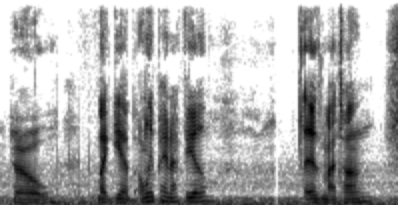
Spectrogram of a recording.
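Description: Loud background noise sits behind a man talking at a moderate pace. The sound is dry, with no echo. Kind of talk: casual vlog chat. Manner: drowsy, slurred post-anesthesia speech. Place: car. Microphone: phone near.

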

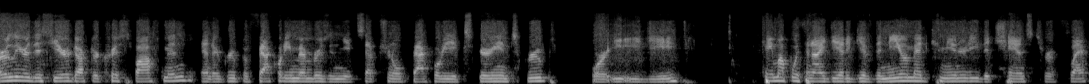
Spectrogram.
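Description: A man talks at a moderate pace in a fairly high, bright, sharp tone. His intonation stays fairly even over light background noise. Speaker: university staff representative; staff member giving a report. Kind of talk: prepared announcement. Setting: stage with audience, streamed on Zoom. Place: meeting room. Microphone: podium.

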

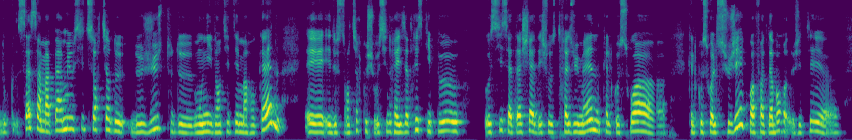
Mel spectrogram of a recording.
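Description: A woman speaks at a moderate pace with medium pitch. Her pitch varies in an ordinary way over a quiet background. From Morocco, Casablanca. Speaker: film director. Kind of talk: interview. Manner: hesitant.

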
